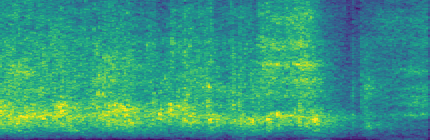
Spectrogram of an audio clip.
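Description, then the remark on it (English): A live audience breaks into loud, sustained applause with scattered cheers for Matt Berry, a dense wash of clapping that stays steady for a couple of seconds before easing slightly at the end. “Should we give another cheer for Matt Berry, please?”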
